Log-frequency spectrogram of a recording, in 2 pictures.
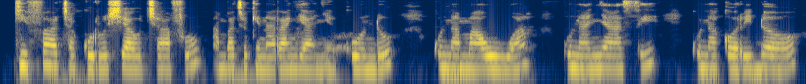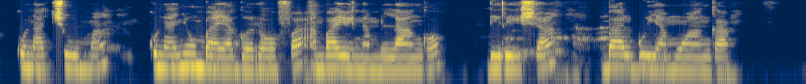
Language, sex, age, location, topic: Swahili, female, 18-24, Kisumu, education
